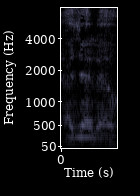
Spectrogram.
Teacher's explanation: الٹا پیش کی وجہ سے ہا کو ایک الف کے برابر لمبا کریں گے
